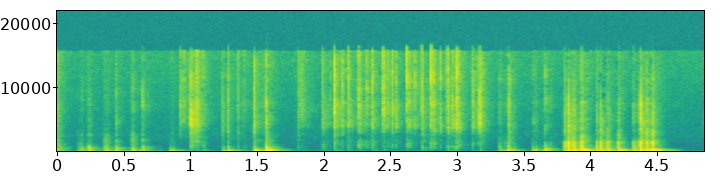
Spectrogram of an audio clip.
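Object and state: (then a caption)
Hardback book with glossy paper dust jacket. A hardback book with a glossy paper dust jacket, partly lifted from the book, is held in the hands while long nails tap and scratch the jacket. Quick hollow taps in an irregular run give way to a stretch of faint scratching, then a louder cluster of taps with bright crinkly edges.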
